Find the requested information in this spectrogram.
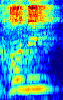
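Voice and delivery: "Honey" stretched long on a high note; drawn-out wife imitation. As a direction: draw out both syllables of "Honey". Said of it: "four seconds to say one word".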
